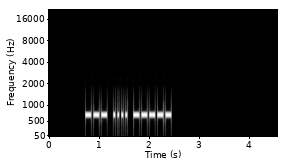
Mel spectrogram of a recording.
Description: Morse code, heard as a keyed tone, about 30 wpm, 700 Hz. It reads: OH0
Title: Callsign Prefixes for Top 100 DXCC - 30wpm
